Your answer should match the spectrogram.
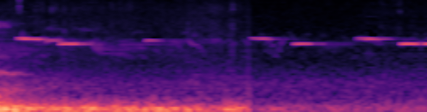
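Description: A small songbird singing short, high, thin notes repeated a few times a second, alternating between two close pitches. A low wind rumble sits under it and fades out about a second in.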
